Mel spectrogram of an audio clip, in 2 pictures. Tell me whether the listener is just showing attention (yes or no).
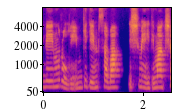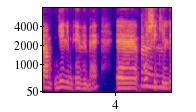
yes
